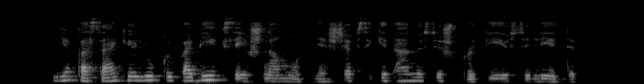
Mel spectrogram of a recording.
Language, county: Lithuanian, Panevėžys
